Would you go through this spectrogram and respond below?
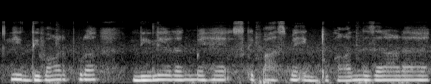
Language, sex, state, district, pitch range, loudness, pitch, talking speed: Hindi, female, Bihar, Katihar, 200-210 Hz, -15 LUFS, 205 Hz, 250 wpm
